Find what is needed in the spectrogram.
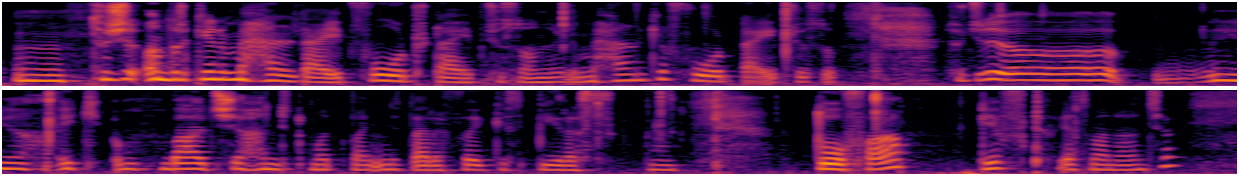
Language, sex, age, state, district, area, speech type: Kashmiri, female, 30-45, Jammu and Kashmir, Srinagar, urban, spontaneous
